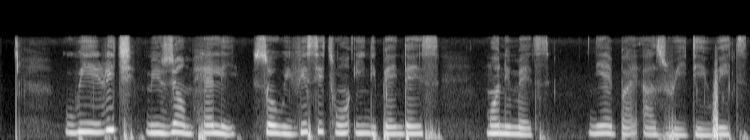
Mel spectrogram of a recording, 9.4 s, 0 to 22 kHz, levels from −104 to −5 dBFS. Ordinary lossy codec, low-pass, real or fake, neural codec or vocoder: none; 7.2 kHz; real; none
